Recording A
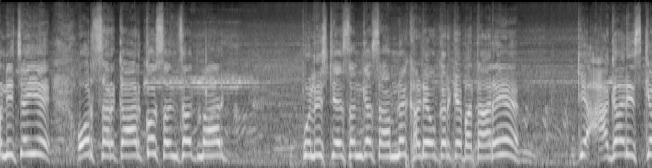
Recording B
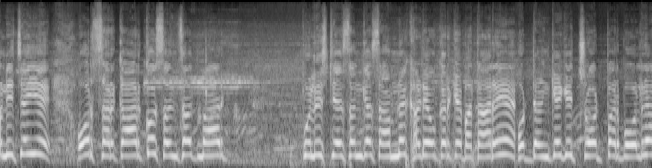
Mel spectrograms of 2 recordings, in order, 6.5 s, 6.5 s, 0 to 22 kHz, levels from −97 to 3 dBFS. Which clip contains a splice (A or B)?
B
